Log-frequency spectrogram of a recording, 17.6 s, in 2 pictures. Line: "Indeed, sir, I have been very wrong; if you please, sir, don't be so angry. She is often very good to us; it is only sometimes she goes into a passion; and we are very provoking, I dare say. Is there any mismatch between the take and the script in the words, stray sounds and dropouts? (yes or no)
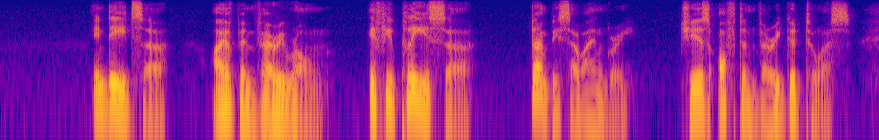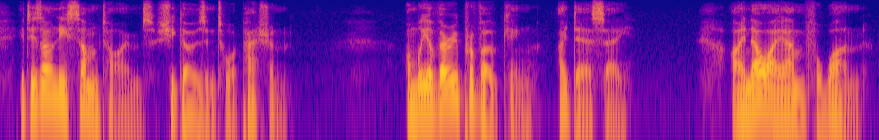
yes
